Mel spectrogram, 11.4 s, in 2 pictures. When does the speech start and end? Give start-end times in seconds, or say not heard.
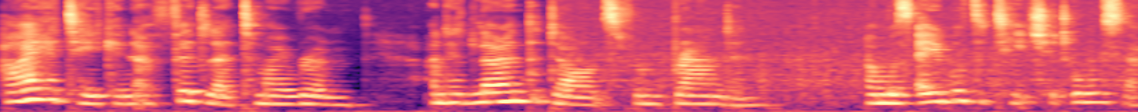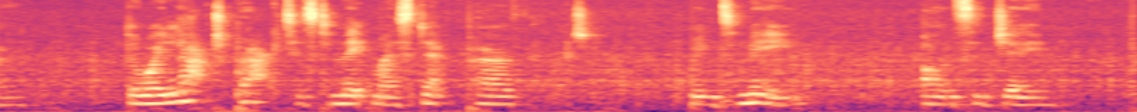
0.0-11.3.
